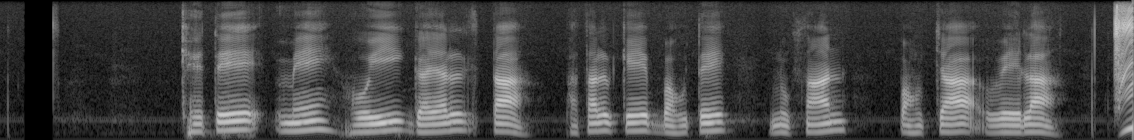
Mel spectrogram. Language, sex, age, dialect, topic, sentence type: Bhojpuri, male, 41-45, Western, agriculture, statement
